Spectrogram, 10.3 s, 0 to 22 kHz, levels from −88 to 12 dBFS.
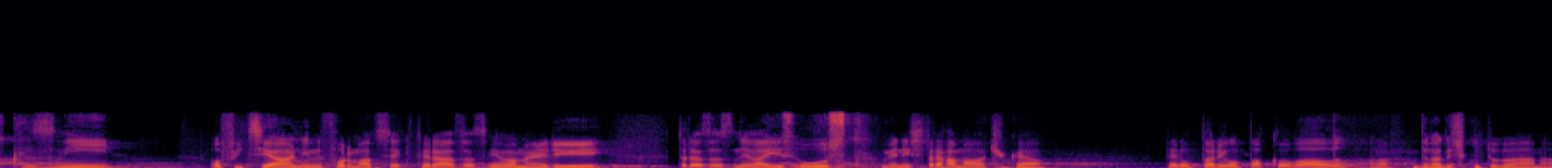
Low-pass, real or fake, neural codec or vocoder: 7.2 kHz; fake; codec, 16 kHz, 1 kbps, X-Codec, HuBERT features, trained on balanced general audio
